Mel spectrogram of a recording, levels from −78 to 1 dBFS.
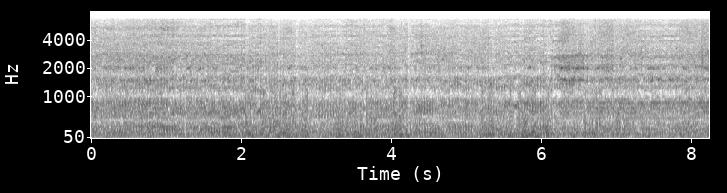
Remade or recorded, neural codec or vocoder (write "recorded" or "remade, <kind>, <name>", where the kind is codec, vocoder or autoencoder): remade, autoencoder, DAC-VAE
